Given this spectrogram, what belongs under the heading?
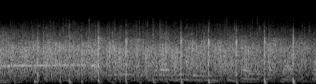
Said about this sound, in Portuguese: Palmas para Marcelo Médici.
